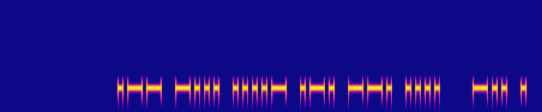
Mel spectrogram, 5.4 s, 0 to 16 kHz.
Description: Morse code, heard as a keyed tone, about 25 wpm, 700 Hz. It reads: WB4RGH DE
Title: USA Callsign DE Callsign 25wpm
